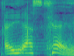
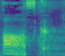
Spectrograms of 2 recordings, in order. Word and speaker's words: ask: For example, the word ASK is pronounced ask in British English, but ask in American English.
